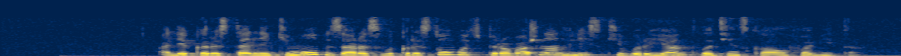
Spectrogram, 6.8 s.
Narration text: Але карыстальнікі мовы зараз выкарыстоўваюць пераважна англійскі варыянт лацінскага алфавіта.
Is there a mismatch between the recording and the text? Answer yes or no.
no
